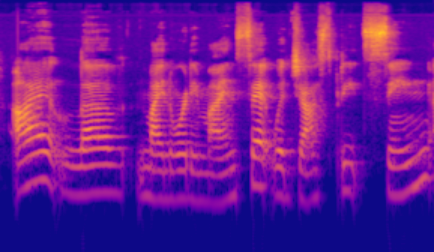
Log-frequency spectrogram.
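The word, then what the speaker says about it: Jaspreet Singh: love minority mindset with Jos bit sing I believe is how you pronounce his name he talks a ton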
